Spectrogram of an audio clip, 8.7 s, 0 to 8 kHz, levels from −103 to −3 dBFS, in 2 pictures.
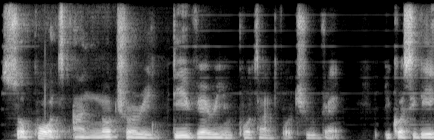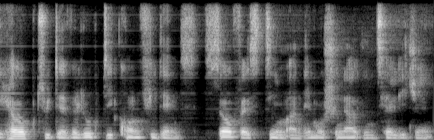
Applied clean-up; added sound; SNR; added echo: neural mask model DeepFilterNet 3.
